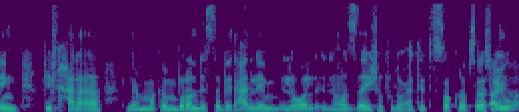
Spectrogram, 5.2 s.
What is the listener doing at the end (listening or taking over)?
listening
